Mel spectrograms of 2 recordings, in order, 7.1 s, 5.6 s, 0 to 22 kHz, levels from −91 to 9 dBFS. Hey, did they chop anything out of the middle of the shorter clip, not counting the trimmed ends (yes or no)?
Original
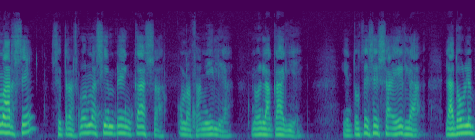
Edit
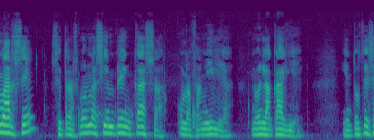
no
